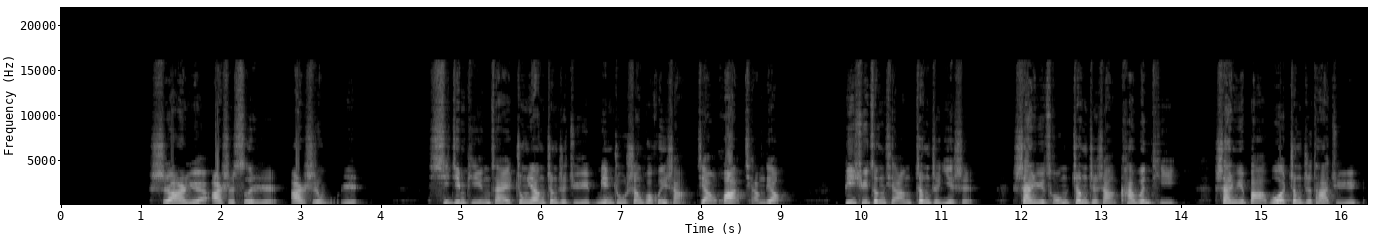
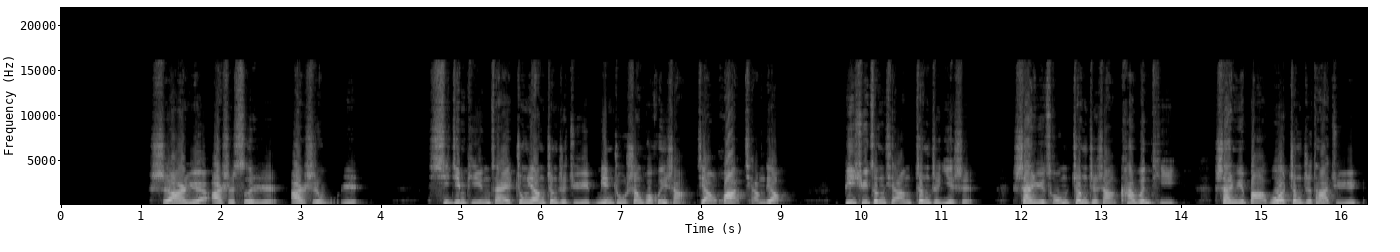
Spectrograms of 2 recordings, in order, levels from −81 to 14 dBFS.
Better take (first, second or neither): first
